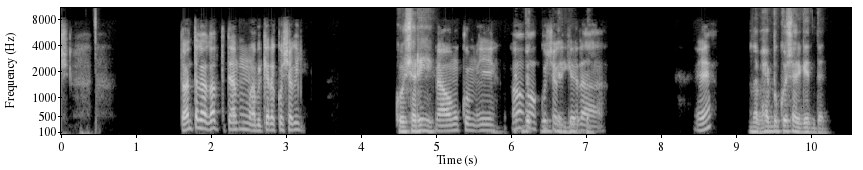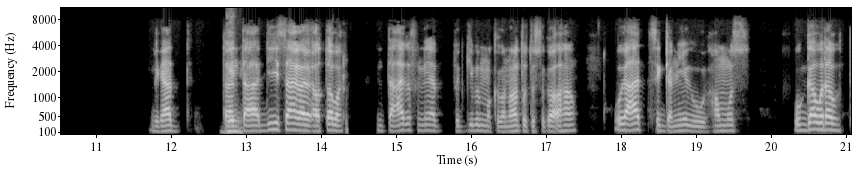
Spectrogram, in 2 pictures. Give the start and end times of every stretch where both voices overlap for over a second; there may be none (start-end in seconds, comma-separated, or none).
5.8-7.1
